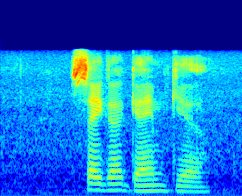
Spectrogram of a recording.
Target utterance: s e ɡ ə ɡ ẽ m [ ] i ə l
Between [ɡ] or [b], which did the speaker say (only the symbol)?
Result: ɡ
